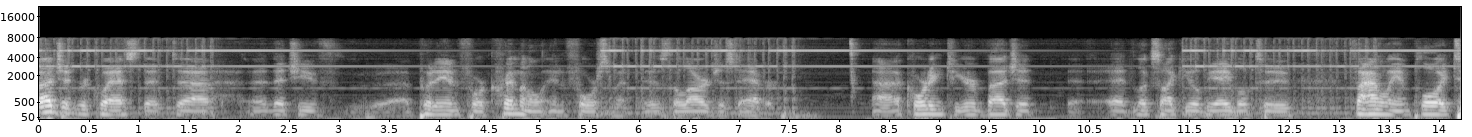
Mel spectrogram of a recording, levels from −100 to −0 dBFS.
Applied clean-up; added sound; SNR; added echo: none; Telephone; 5 dB; reverberation time 0.2 s.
